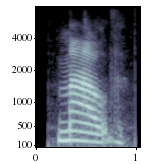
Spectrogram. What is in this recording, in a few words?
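"mouthe", American English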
